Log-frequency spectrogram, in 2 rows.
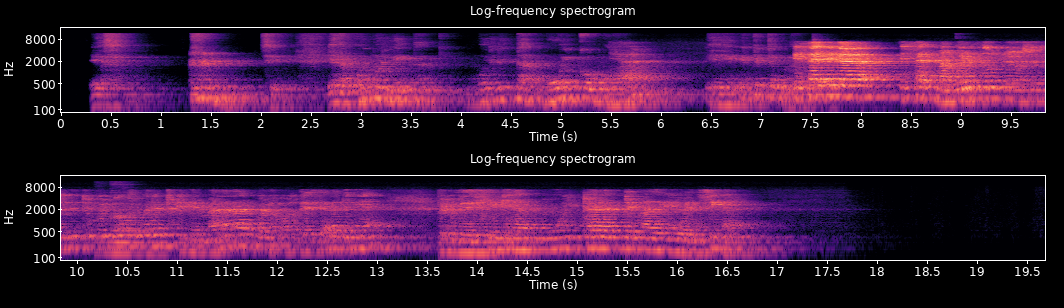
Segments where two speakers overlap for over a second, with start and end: none

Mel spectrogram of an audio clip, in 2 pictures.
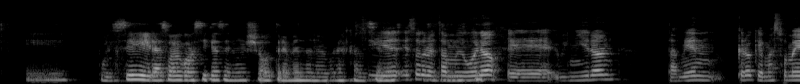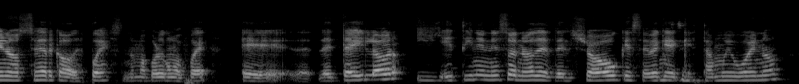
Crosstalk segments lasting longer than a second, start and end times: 3.6-4.8

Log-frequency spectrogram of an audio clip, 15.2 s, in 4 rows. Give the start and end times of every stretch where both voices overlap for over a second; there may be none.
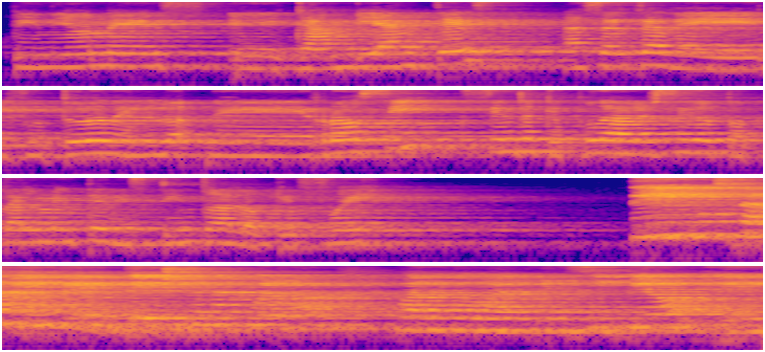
none

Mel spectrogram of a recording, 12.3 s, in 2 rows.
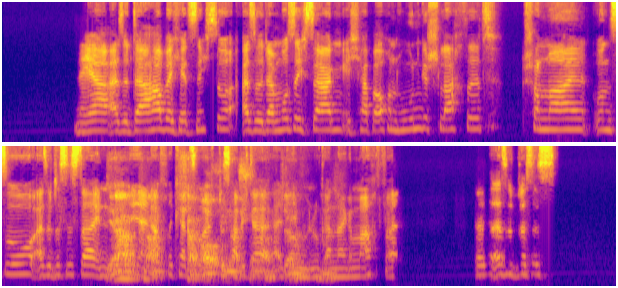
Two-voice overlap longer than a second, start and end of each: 7.2-9.5

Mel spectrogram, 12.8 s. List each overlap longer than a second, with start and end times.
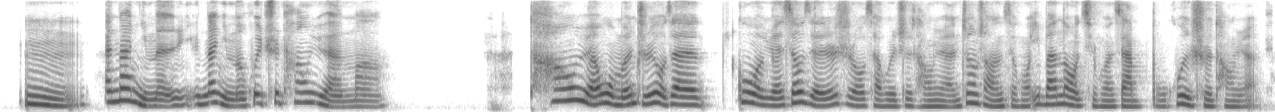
none

